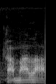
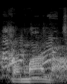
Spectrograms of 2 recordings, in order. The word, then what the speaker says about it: Kamala: She says it's not Kamala or Amala, it's Kamala.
